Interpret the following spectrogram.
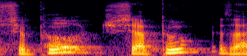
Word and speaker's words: Chaput: Supich. No, Charles Chaput.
